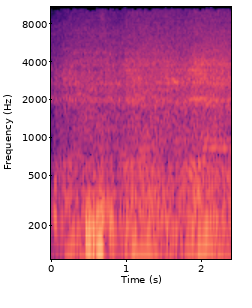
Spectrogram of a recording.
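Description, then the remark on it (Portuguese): A car rumbles by on a street in the Bairro Azul neighbourhood, its engine noise steady, swelling slightly toward the end as it accelerates. No one speaks. “esperar que este carro.”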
